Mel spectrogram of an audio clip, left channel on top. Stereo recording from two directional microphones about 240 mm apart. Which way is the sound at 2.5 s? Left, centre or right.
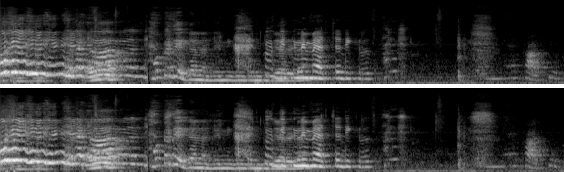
Right.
